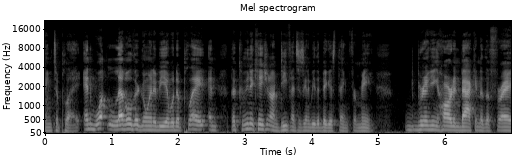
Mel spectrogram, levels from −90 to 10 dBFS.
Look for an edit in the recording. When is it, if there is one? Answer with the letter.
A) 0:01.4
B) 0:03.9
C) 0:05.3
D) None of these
D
